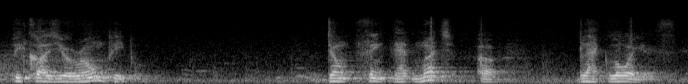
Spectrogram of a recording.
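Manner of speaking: very low, measured teacher with long pauses; discouraging teacher. Retold or imitated. Preacher quoting the teacher who discourages Malcolm, low measured teacher voice. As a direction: drop right down and let the pupil down in measured phrases. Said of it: "The teacher said".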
